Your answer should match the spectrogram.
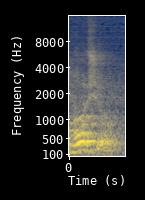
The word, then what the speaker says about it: horseshoe: this assimilation and a word like horseshoe which will become hosho and that esh that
